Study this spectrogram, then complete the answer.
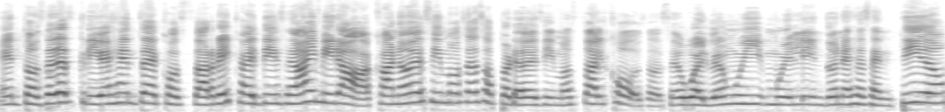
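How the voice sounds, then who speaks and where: A woman with an Antioquian accent speaks with a high pitch and fairly even intonation. The sound is dry and close, with no echo. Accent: paisa Colombian. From Colombia, Antioquia (paisa, Medellín). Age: 30s. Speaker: digital content creator / reading influencer. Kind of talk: panel discussion. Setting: stage with audience.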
